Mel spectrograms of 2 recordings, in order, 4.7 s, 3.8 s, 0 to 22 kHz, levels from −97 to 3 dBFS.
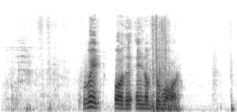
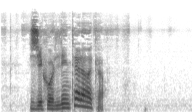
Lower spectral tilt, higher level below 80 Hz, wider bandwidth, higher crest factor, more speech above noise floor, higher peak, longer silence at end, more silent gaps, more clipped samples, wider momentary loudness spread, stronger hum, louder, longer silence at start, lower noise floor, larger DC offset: first, -8 dB/octave vs -2.5 dB/octave; first, -52 dBFS vs -62 dBFS; second, 12 kHz vs 14.5 kHz; about the same, 20 dB vs 22 dB; first, 59 dB vs 49 dB; about the same, -2 dBFS vs -4 dBFS; second, 0.05 s vs 1.8 s; neither; neither; second, 13 LU vs 16 LU; neither; about the same, -20 LUFS vs -21 LUFS; first, 1.65 s vs 0.6 s; first, -78 dBFS vs -71 dBFS; neither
